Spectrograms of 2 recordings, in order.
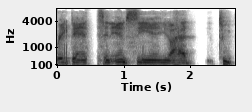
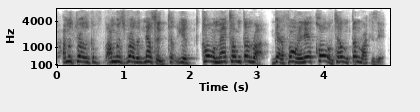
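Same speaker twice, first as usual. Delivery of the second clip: insistent shouting; faster than usual. Retold or imitated. Nelson shouting at V to phone his brother, insistent. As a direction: keep shouting orders at him.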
